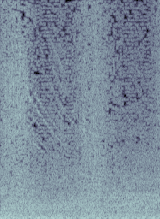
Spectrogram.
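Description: A mining laser beam buzzes against rock.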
